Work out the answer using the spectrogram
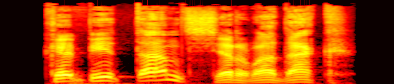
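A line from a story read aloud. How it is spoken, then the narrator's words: Stern interruption. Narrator (Russian): остановил его профессор суровым тоном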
